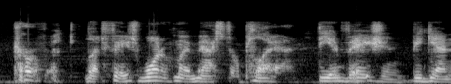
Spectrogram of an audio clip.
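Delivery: horrible, bad put-on monster king voice. Answering a report that the airship is ready, in a bad Bowser voice. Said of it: "That's a horrible voice for Bowser".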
